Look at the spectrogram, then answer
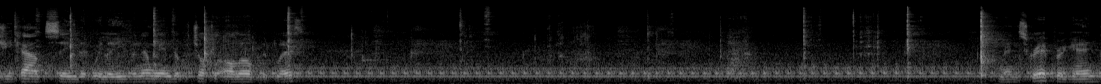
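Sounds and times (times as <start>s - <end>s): machine humming: 0.0s - 11.0s.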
